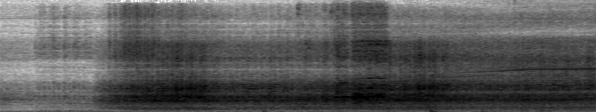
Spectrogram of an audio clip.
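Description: A model locomotive's small speaker plays a steady hissing engine rumble.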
